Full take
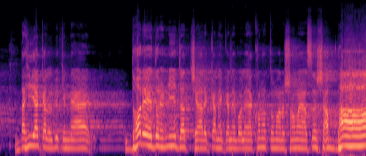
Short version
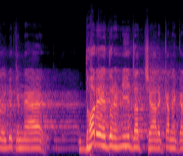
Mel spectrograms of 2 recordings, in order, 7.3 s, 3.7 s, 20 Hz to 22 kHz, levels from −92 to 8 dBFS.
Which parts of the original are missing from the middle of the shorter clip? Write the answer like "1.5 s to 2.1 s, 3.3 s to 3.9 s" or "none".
none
